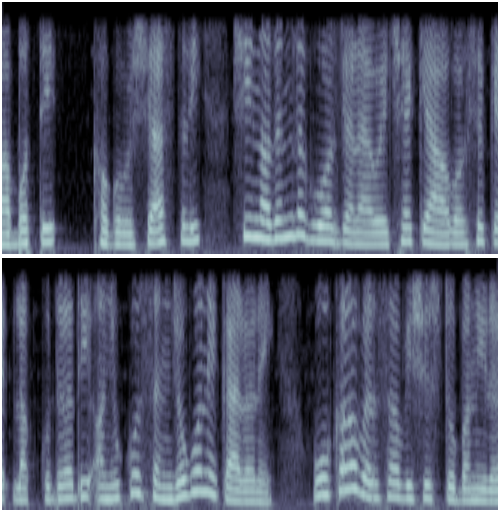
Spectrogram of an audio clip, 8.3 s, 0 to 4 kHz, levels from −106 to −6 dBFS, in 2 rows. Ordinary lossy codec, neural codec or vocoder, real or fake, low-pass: none; codec, 16 kHz, 0.4 kbps, LongCat-Audio-Codec; fake; 3.6 kHz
